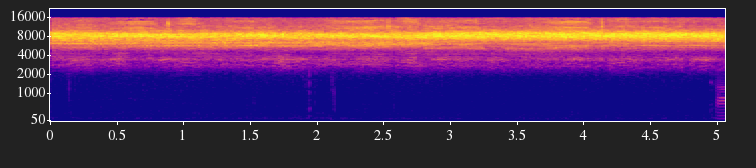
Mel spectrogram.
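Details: Summer cicadas keep up a loud, even, sizzling buzz, with a few faint ticks and a short burst of human voice at the very end.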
